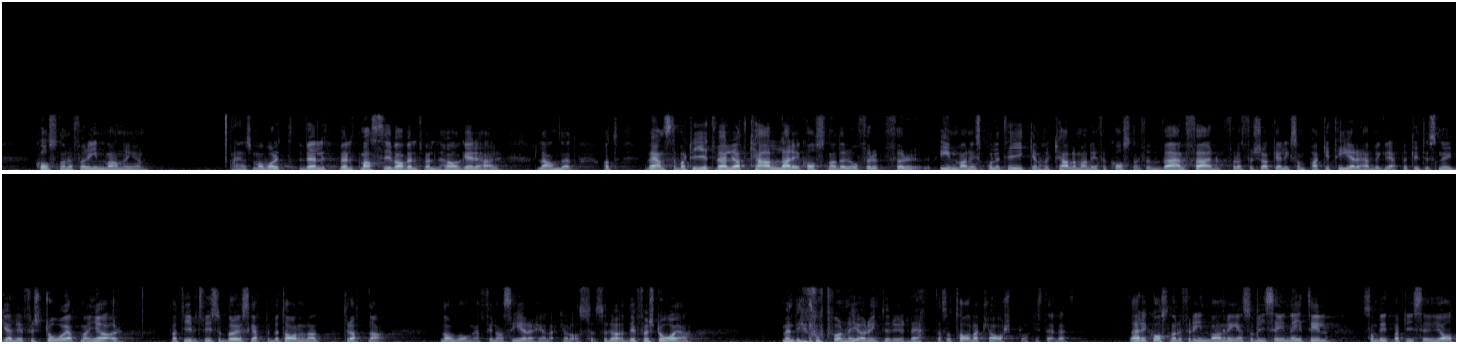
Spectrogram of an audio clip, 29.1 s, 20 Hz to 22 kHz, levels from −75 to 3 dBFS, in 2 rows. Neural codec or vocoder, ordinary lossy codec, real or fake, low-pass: none; none; real; 7.2 kHz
